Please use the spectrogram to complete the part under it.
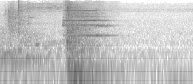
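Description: A heavy machine clanks and whirs into motion.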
